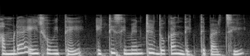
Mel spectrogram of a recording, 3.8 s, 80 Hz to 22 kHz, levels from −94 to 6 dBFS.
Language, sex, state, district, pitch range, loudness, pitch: Bengali, female, West Bengal, Darjeeling, 230-265 Hz, -12 LUFS, 245 Hz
